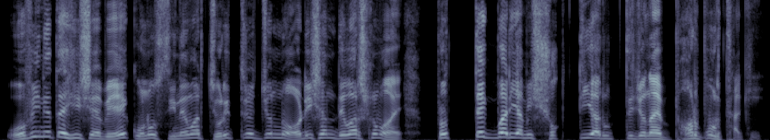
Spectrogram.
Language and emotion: Bengali, happy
